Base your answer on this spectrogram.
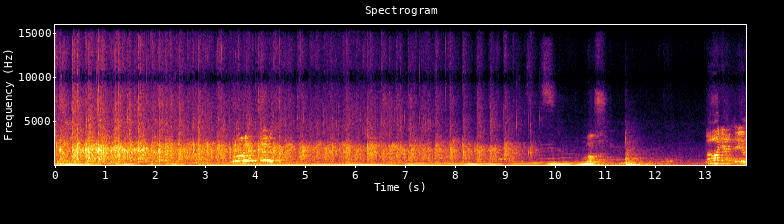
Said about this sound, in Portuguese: Você pode dar uma salva de palmas para o Senhor?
